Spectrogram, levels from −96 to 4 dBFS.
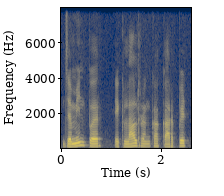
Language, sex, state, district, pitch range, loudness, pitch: Hindi, male, Jharkhand, Ranchi, 130-150 Hz, -18 LUFS, 135 Hz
